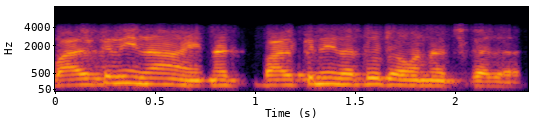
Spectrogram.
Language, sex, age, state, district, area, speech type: Sindhi, male, 45-60, Maharashtra, Mumbai Suburban, urban, conversation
